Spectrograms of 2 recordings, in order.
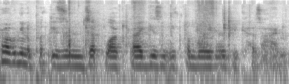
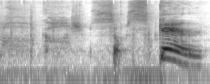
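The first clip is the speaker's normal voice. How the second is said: scared whisper; 4 dB louder, much slower than usual. Real, not acted. Nervous before tasting sour candy.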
